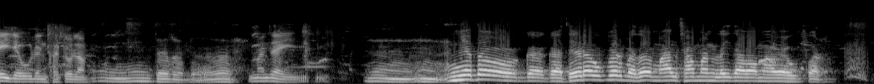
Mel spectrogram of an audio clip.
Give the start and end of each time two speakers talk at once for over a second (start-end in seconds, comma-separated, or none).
none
